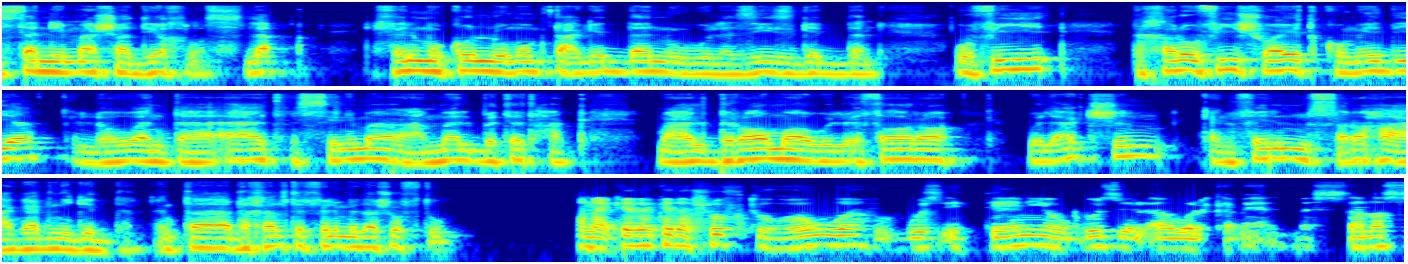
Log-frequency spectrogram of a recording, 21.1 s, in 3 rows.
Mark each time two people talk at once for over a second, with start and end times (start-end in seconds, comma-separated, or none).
none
